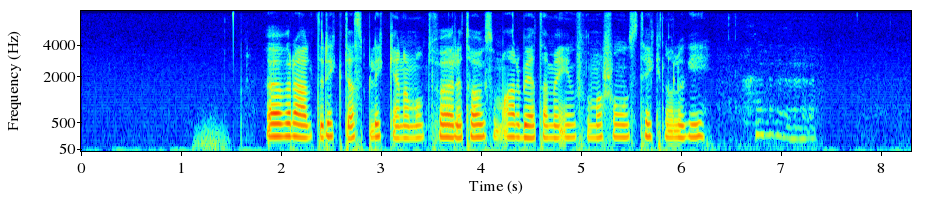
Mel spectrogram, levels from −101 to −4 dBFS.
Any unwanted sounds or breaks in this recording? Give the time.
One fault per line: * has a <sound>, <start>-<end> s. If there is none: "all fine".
* has a laugh, 6.5-7.4 s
